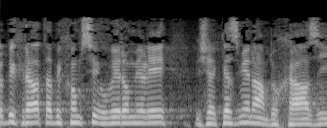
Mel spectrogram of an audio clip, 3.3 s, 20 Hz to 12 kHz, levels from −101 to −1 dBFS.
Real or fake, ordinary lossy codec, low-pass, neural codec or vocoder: real; MP3, 32 kbps; 7.2 kHz; none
